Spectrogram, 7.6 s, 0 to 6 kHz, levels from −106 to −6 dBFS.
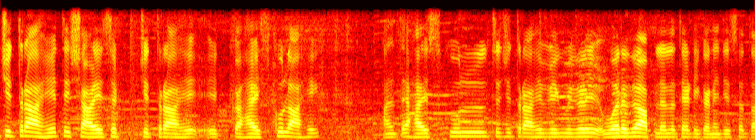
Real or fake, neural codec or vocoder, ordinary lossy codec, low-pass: real; none; none; 5.4 kHz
